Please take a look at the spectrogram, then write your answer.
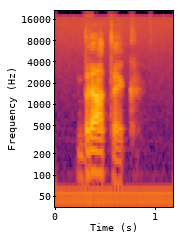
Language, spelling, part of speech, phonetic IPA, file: Polish, bratek, noun, [ˈbratɛk], Pl-bratek.ogg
